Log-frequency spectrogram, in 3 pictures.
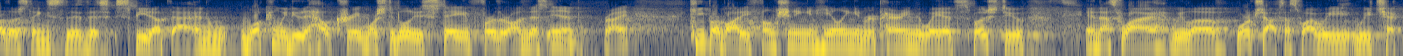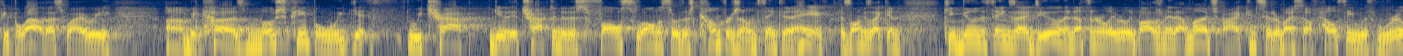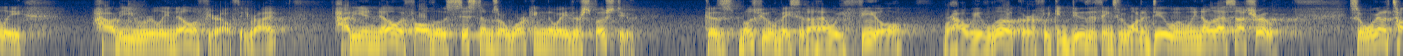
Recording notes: Part One of the Better Results Faster Workshop recorded live at Hill Family Chiropractic.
